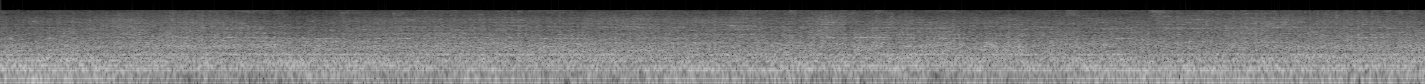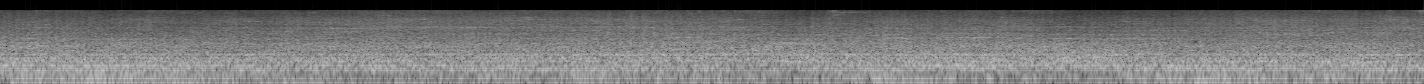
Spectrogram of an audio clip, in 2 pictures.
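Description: CSX double-stack intermodal freight train's container well cars rolling past on the adjacent track: a loud, steady rush and rumble of steel wheels on the rails.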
